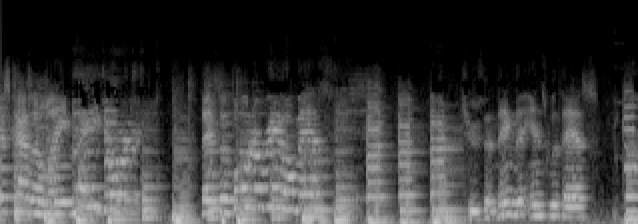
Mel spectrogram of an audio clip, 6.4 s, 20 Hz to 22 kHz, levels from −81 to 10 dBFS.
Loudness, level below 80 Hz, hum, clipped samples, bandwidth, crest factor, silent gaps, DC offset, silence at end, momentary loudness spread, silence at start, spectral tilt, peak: -18 LUFS; -28 dBFS; none; under 0.1%; 6.8 kHz; 14 dB; none; 1%; 0 s; 5 LU; 0 s; -8.5 dB/octave; -4 dBFS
